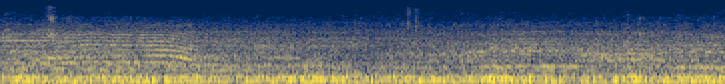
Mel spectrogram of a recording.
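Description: Sneakers squeak sharply on a hard indoor court in a large echoing hall.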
